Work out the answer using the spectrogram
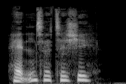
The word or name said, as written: handelsattaché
